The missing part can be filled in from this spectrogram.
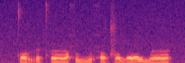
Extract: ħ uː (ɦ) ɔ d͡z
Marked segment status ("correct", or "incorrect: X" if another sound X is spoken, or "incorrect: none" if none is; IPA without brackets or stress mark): incorrect: ħ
